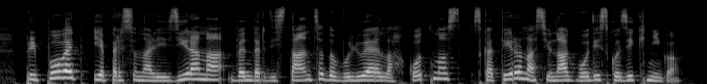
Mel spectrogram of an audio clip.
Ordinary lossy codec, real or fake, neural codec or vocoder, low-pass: Opus, 64 kbps; fake; vocoder, 44.1 kHz, 128 mel bands every 256 samples, BigVGAN v2; 14.4 kHz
